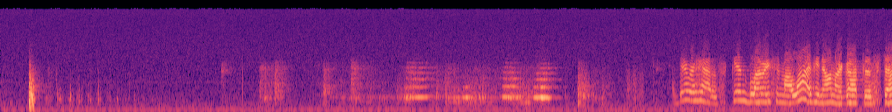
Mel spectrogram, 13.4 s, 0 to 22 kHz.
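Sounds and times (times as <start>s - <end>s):
chair being fetched and moved: 3.9s - 9.7s
speech: 10.4s - 13.3s.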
